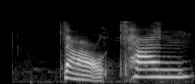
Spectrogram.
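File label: "zao3can1", Mandarin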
